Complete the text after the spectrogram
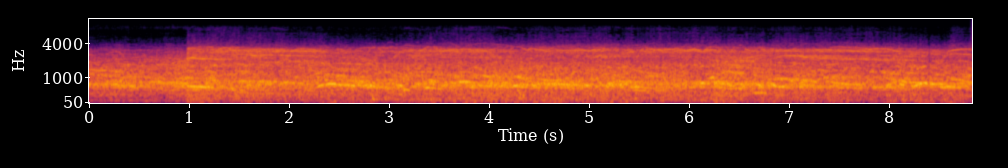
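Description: A large crowd roars in an echoing arena.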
